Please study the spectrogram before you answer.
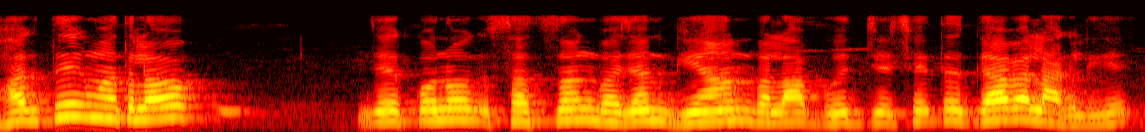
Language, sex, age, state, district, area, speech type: Maithili, female, 45-60, Bihar, Madhepura, rural, spontaneous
